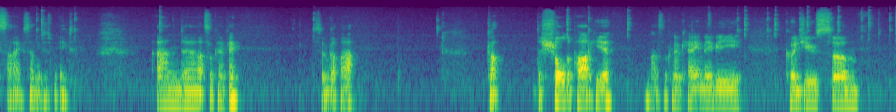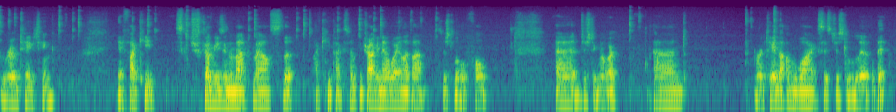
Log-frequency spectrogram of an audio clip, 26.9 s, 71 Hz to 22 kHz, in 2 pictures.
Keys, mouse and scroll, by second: 1.2 middle click, 3.5-4.0 scroll down 1, 4.0-4.8 scroll down 7, 4.8 middle click, 8.8 middle click, 9.6-10.3 scroll up 6, 11.1 right click, 11.5 shift+right click, 11.7 shift+right click, 12.1 shift+right click, 12.3 shift+right click, 12.5 shift+right click, 13.0 shift+right click, 13.4 shift+right click, 14.9 super+z, 15.5 middle click, 15.9 middle click, 17.2 shift+right click, 17.9 shift+right click, 19.5 super+z, 20.0 middle click, 24.7 r.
